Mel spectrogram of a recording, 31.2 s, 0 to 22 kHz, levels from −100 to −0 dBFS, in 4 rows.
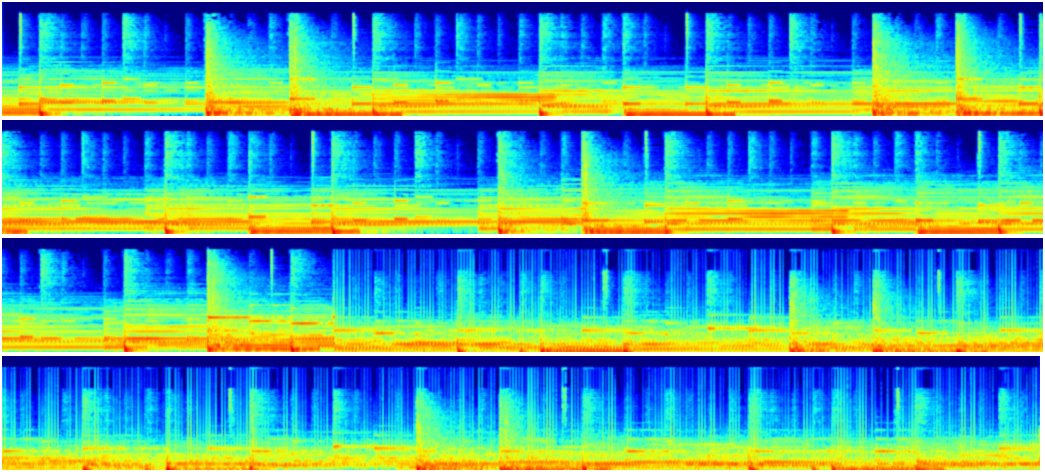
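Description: From 18.11 s to the end, the sound drops an octave and turns doubled and choppy. This is interleaved audio read as planar: each 23.22 ms block, which fits a 1024-sample buffer, has its alternating left-right samples split into halves, each playing at half speed.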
